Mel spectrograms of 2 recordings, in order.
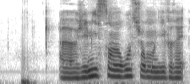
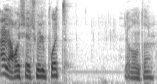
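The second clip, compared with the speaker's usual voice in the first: ordinary talk, nothing marked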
